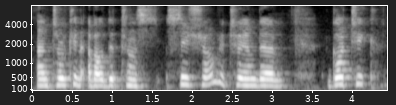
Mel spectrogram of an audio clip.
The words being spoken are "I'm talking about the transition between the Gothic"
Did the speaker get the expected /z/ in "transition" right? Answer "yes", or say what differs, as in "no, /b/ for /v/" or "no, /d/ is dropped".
no, /s/ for /z/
